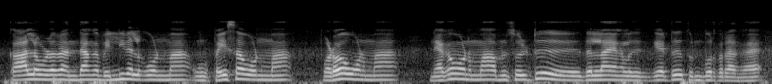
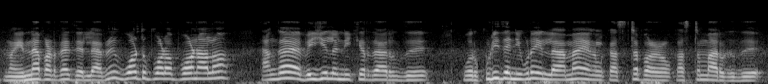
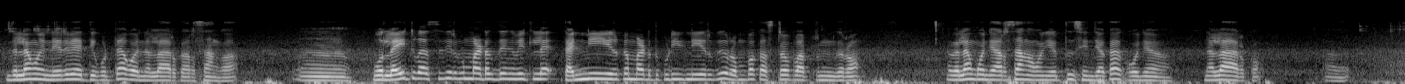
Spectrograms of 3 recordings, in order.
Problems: constant background noise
